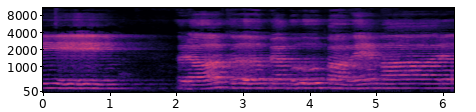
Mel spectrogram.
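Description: Gurbani kirtan: a man's voice sings, holding a long note that fades away about two seconds in. He then takes up a new phrase that wavers in pitch and settles into another held note.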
